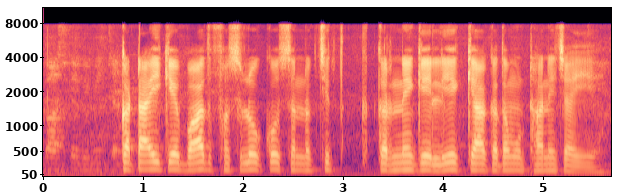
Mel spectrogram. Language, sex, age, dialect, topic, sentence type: Hindi, male, 18-24, Marwari Dhudhari, agriculture, question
